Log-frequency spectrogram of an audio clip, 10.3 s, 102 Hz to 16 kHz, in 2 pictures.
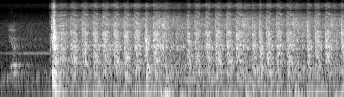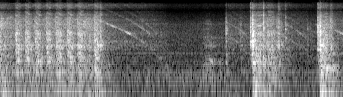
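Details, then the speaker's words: Deep Orange 9 car's freshly rebuilt engine on its first start attempt: steady starter cranking for about six seconds, a brief catch with exhaust, then it dies; fires momentarily but won't keep running. "whoa that was kind of goofy oh it was so close I mean technically it ran it combusted like we know that"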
